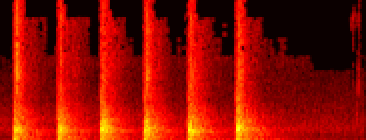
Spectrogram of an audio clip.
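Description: Six firm knocks on a small blue door, evenly spaced and loud, each with a short resonant decay, followed by a brief silence.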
